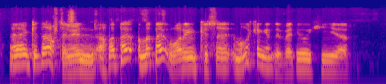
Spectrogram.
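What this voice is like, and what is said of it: Scottish accent. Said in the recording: “odd Scottish accent guy”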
